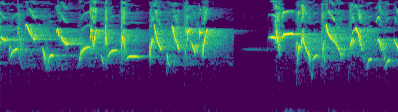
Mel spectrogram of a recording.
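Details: Songbird singing actively in a tutor recording: quick high whistles and downslurred notes in busy phrases, broken by a short silence, then resuming with sharp rising and falling notes.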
